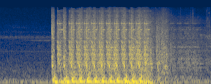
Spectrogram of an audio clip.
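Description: Automatic gunfire in the Hitman video game, a single loud sustained burst of rapid shots lasting about a second, close and harsh, following a quiet lead-in.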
